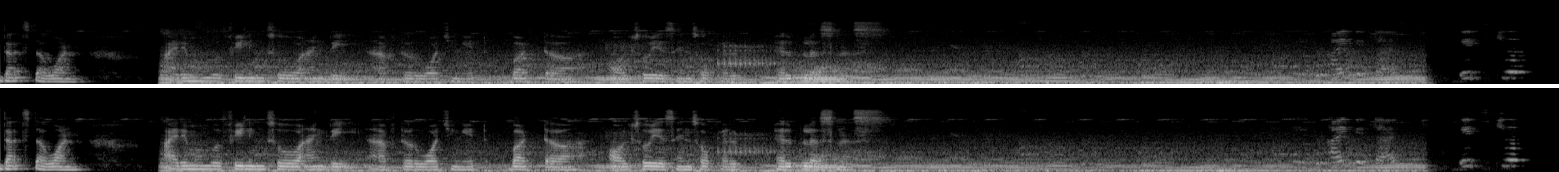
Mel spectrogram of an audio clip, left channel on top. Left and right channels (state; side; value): normal; both; correlation 0.88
